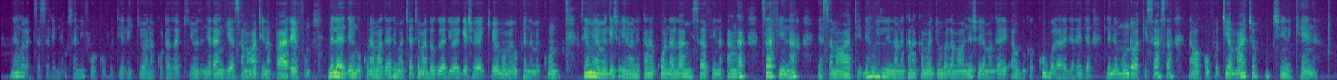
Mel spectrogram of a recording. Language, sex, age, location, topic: Swahili, male, 18-24, Nairobi, finance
